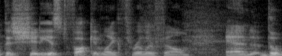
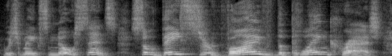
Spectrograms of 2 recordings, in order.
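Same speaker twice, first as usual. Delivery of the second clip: high, loud incredulous rant; exasperated rant; 11 semitones higher, 10 dB louder, slower than usual. Real, not acted. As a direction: rant in disbelief, voice rising. Ranting about plot.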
